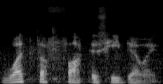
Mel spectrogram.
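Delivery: low, soft, baffled aside; saying to oneself. Retold or imitated. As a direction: mutter it to yourself in disbelief. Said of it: "kept saying to myself".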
